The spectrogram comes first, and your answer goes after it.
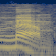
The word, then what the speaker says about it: mem: Yeah, it sounds gross, but I'm going to introduce you to something called a mem. Not a meme. I promise I'm saying it right.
